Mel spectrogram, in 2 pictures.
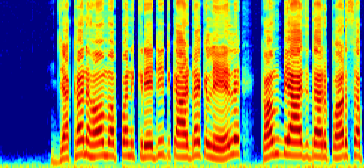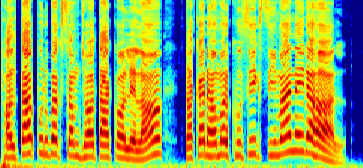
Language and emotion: Maithili, happy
